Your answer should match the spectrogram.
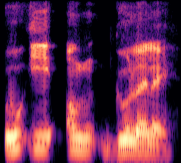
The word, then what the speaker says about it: Uiagalelei: This is the exact pronunciation of his name. It's Uiagalelei. Yeah, I ain't gonna remember that, dude. Uiagalelei.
